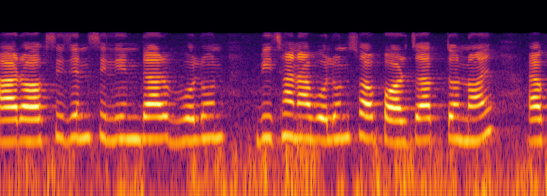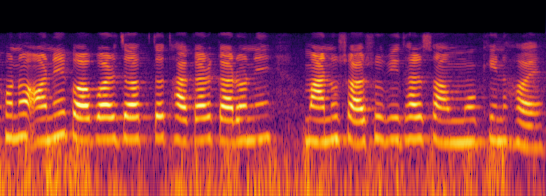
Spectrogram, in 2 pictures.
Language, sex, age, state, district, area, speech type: Bengali, other, 45-60, West Bengal, Jhargram, rural, spontaneous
